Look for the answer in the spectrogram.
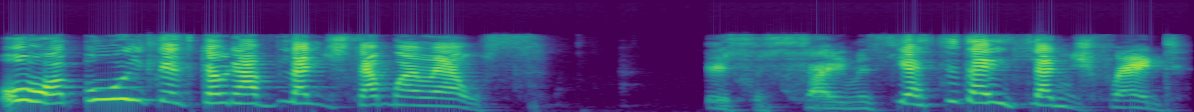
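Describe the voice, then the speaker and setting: A cheeky scavenging gull from a picture book. The squawky voice sits very high and swoops about, brash and greedy, with a sharp edge. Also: female voice, lively intonation, a little slow, gravelly, dull audio, full character voice. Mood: grumbling.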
